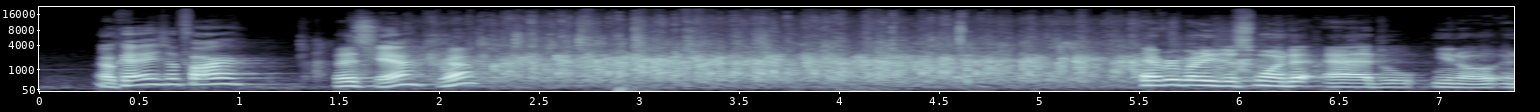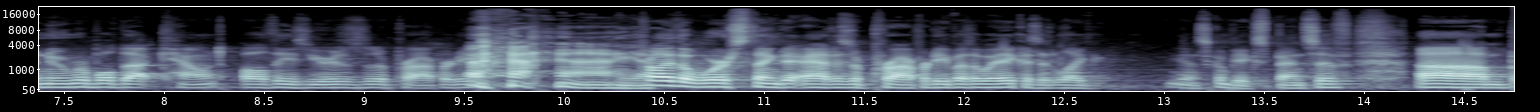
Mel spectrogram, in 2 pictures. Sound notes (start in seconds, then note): 1.3 applause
